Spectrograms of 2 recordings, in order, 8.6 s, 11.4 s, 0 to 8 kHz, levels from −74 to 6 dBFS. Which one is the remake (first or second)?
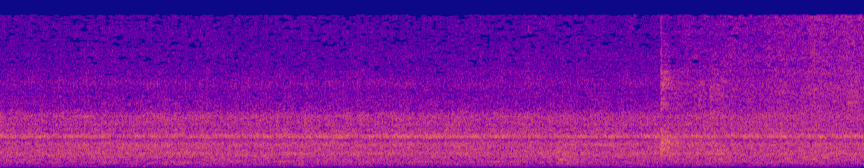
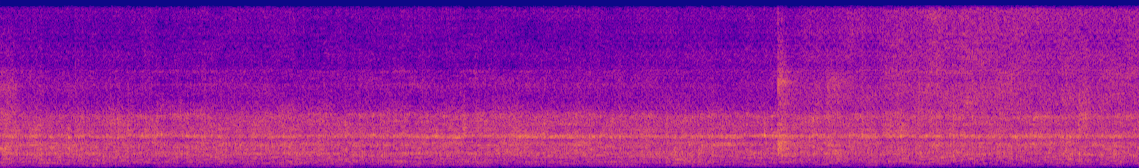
second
